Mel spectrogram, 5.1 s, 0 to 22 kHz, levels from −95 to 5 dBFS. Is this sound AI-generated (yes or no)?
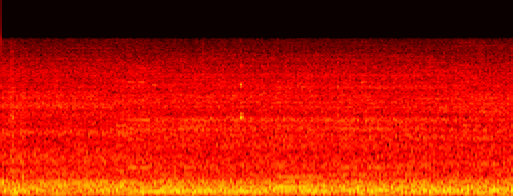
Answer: no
